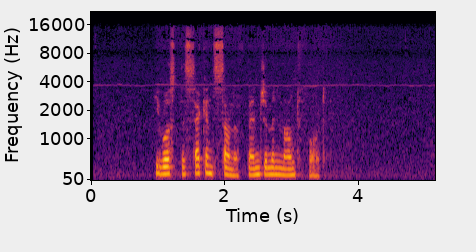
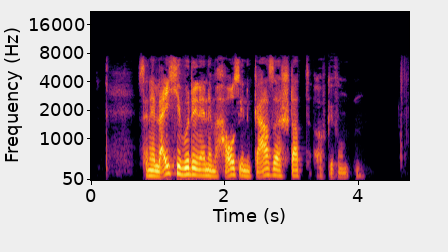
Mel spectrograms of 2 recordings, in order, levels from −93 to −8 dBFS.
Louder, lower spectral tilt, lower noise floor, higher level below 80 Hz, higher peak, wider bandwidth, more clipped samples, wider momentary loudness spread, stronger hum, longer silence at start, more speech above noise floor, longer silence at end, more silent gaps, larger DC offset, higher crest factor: second, -28 LUFS vs -16 LUFS; about the same, -6 dB/octave vs -5 dB/octave; first, -58 dBFS vs -49 dBFS; second, -66 dBFS vs -58 dBFS; second, -10 dBFS vs 0 dBFS; first, 16.5 kHz vs 7.8 kHz; neither; second, 14 LU vs 21 LU; neither; first, 0.95 s vs 0.7 s; about the same, 31 dB vs 32 dB; first, 1.65 s vs 0.95 s; neither; neither; about the same, 20 dB vs 18 dB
